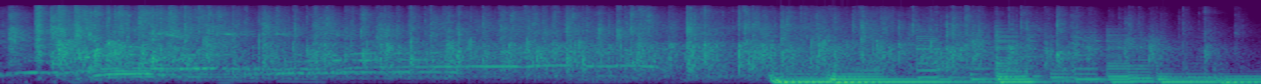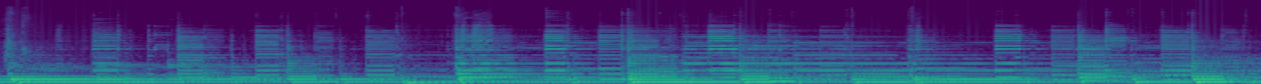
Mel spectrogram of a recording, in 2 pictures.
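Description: Audience applause with some cheering fills the first few seconds, a dense burst of clapping, before a live band starts playing steady, loud music that carries on to the end.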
